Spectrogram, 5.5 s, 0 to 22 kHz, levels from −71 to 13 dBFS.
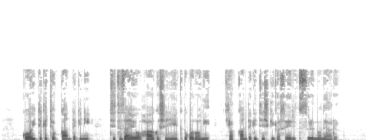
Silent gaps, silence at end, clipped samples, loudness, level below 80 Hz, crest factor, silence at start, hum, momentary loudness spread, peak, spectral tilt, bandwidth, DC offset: none; 0.4 s; under 0.1%; -23 LUFS; -48 dBFS; 18 dB; 0.35 s; none; 9 LU; -6 dBFS; -4 dB/octave; 11.5 kHz; under 0.1%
